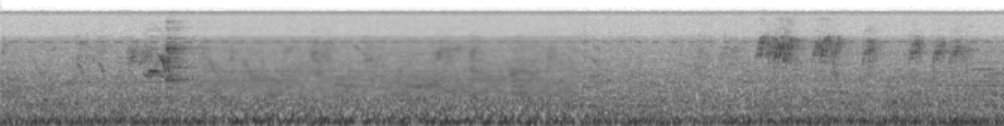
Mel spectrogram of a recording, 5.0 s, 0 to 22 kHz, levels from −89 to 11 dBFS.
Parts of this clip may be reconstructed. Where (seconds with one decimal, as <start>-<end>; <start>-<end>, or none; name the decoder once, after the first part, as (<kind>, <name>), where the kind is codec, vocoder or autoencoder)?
1.0-2.9 (vocoder, Vocos)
